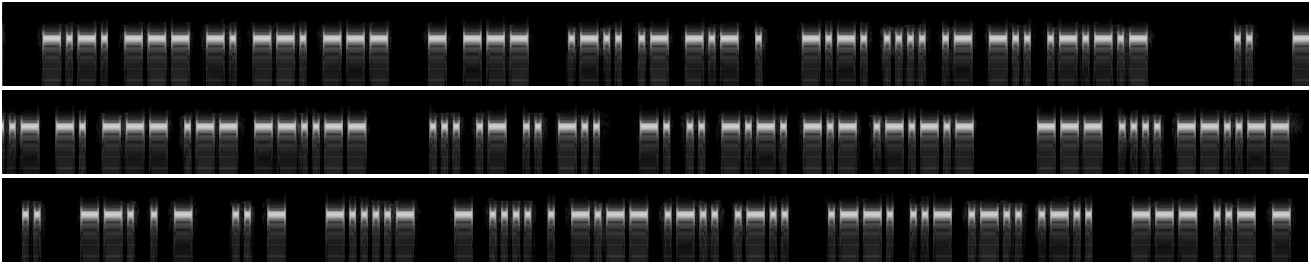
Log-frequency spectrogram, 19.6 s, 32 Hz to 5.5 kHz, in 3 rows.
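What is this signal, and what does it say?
Morse code, heard as a keyed tone, about 42 wpm, 600 Hz. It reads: CONGO TO LAKE CHAD. I KNOW, SAID NICK. OH, I GET IT - THEYLL PULL OUT
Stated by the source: Morse code practice at 41 wpm, from CW med Gnister.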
